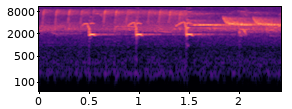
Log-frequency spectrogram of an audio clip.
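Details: Lesser spotted eagle chick at a nest in Latvia, 27 June 2022, filmed by a live nest camera, waiting to be fed after an adult male brought a small mouse. Three sharp downslurred whistles about half a second apart, then a steady high thin whine, over faint insect-like buzzing.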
